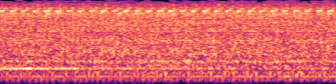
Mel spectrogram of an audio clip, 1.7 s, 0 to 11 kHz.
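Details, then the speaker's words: 2001 Honda CR-V after fixing misfire caused by distributor rotor missing its rear screw: smooth, even idle with steady hum, no stumbles, backfire or missed beats; running cleanly. "yeah that was the problem there's no backfire it's perfectly fine it's running perfectly idling perfect"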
